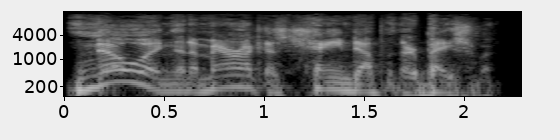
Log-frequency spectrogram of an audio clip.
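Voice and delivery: ordinary delivery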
